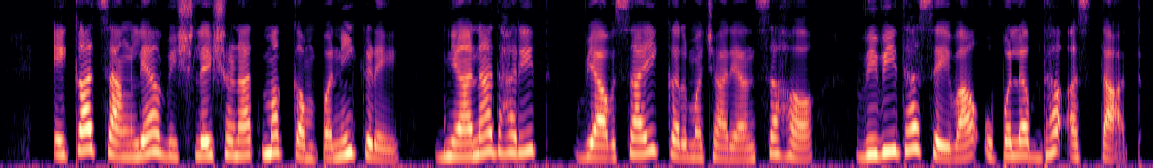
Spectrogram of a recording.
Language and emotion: Marathi, neutral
